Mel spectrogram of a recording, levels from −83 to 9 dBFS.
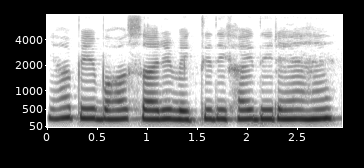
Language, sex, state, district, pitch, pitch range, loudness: Hindi, female, Jharkhand, Ranchi, 245 Hz, 240-250 Hz, -10 LUFS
